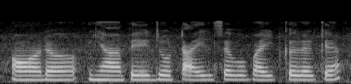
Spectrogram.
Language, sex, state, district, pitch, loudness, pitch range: Hindi, female, Gujarat, Valsad, 210 Hz, -18 LUFS, 205-215 Hz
